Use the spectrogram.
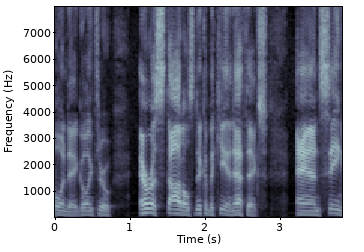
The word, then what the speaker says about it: Nicomachean: You said it wrong though. You said Nicomachean. You're supposed to say Nicomachean.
